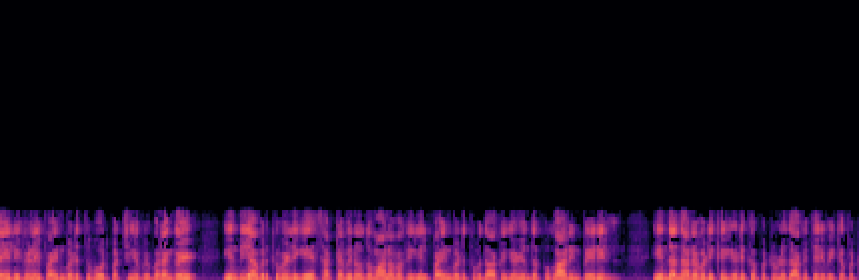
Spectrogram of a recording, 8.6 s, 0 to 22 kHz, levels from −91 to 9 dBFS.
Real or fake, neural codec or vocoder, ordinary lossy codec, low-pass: real; none; none; 5.4 kHz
